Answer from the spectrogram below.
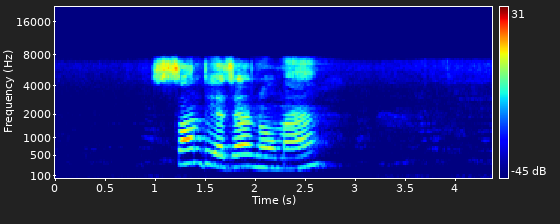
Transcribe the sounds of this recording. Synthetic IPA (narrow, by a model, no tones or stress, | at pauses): sʌnd̪wuɦʌd͡zarnʌwma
